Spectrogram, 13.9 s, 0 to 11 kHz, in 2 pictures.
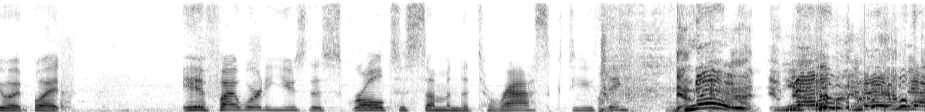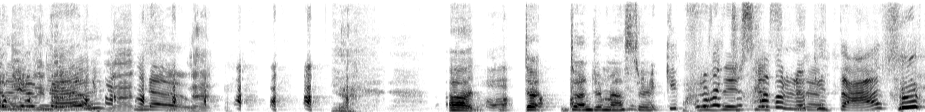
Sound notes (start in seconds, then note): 7.6 laughing; 12.8 murmurs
